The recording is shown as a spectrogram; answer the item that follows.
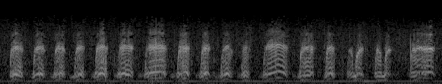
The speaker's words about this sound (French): Le canard.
